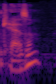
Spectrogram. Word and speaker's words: chasm: Like, remember I was pronouncing chasm. – Yeah. – And then we were gaming one time. I said, there's a big chasm. And everyone went, you mean a chasm? – Yeah. – I was like, you're kidding me. – Yeah. – It's pronounced that way.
